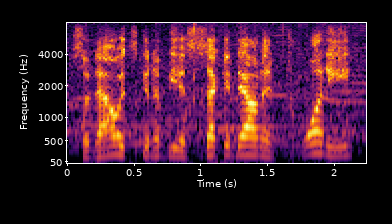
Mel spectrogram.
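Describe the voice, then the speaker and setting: A man calling live football play-by-play on the radio in an energetic, excitable way. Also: high voice, fast, muffled recording. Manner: energetic, rises to shouts on big plays. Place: outdoor high school football stadium broadcast position. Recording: loud crowd and noisy outdoor stadium. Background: crowd noise.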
